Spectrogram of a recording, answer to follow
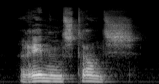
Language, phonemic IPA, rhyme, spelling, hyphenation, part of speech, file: Dutch, /ˌreː.mɔnˈstrɑnts/, -ɑnts, remonstrants, re‧mon‧strants, adjective, Nl-remonstrants.ogg
- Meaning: Remonstrant, following or belonging to the Remonstrant denomination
